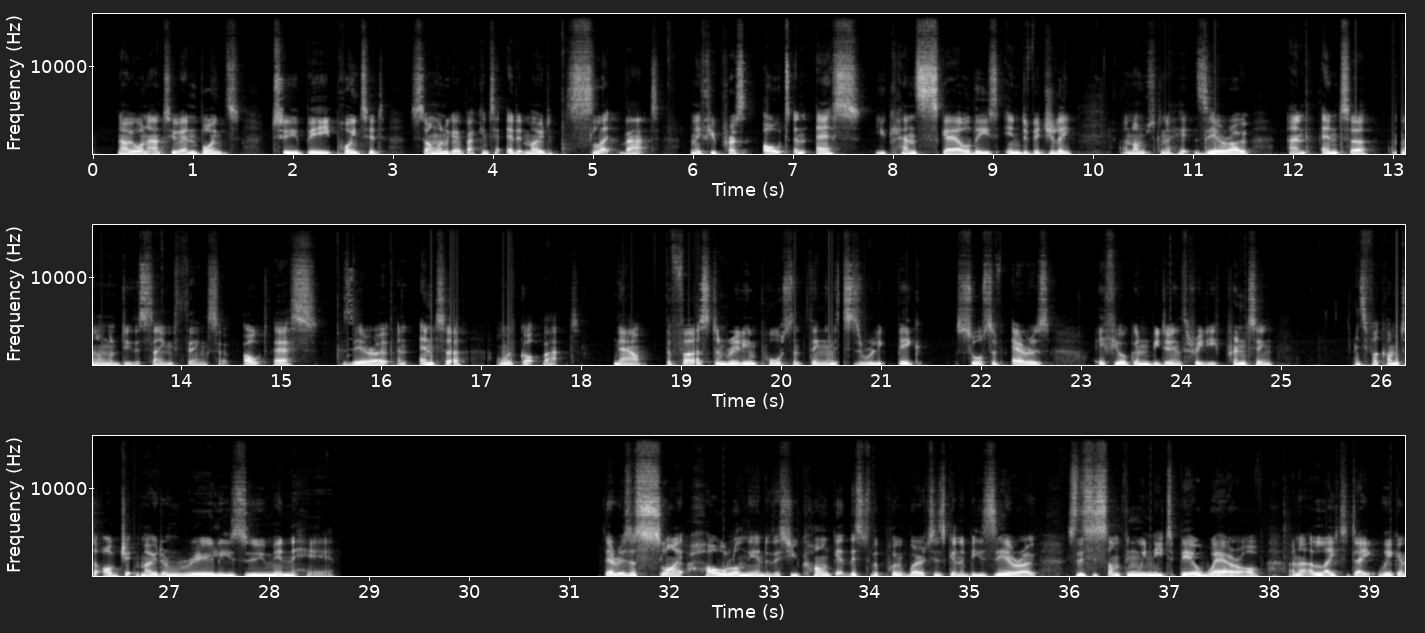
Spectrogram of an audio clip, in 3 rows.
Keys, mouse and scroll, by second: 2.8 Tab, 4.7 click, 7.0 alt+s, 13.9 click, 14.9 alt+s, 17.7-18.1 shift+middle drag, 19.5 shift+middle drag, 20.9 click, 22.2 Tab, 23.9 Tab, 25.4-26.1 shift+middle drag, 28.6 shift+middle click, 29.0 click, 29.6 shift+middle drag, 30.0-30.6 ctrl+middle drag, 30.8-31.1 shift+middle drag.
